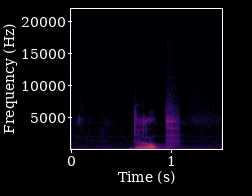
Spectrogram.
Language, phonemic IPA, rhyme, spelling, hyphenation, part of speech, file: Dutch, /drɔp/, -ɔp, drop, drop, noun, Nl-drop.ogg
- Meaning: 1. droplet 2. licorice, especially a variety sold as small sweets/candies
